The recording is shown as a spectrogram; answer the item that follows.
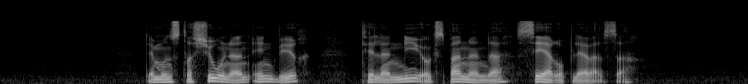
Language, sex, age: Norwegian, male, 28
